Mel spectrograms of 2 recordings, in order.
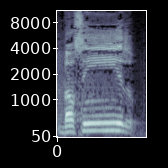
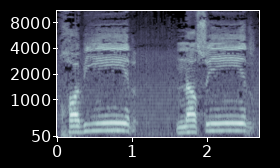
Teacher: إذن كيفما كانت الياء قبل الراء فالراء ترقق بالاتفاق · Term: ترقيق الراء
